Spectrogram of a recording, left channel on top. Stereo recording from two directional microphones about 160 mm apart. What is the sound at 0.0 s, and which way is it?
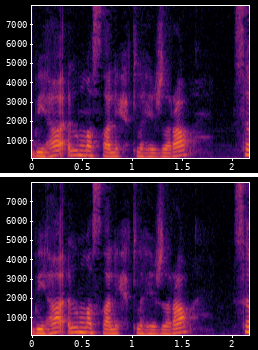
Speech, 40° right (ahead or behind).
